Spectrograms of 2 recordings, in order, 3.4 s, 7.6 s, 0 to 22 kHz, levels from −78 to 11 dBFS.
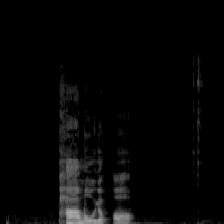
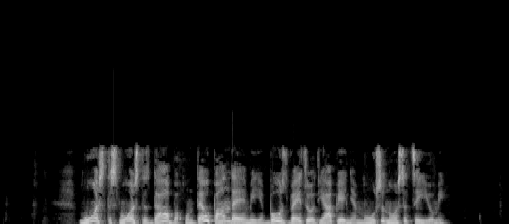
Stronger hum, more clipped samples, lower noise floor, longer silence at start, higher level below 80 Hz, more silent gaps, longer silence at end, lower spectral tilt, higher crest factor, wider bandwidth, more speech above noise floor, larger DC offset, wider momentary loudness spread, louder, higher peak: neither; neither; first, -72 dBFS vs -65 dBFS; second, 0.9 s vs 1.2 s; about the same, -62 dBFS vs -62 dBFS; neither; first, 1.4 s vs 1 s; first, -6 dB/octave vs -4.5 dB/octave; first, 22 dB vs 16 dB; first, 15.5 kHz vs 8 kHz; second, 47 dB vs 51 dB; neither; first, 15 LU vs 5 LU; second, -25 LUFS vs -14 LUFS; second, -6 dBFS vs 0 dBFS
